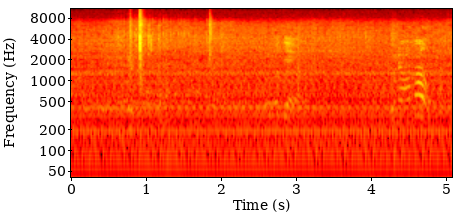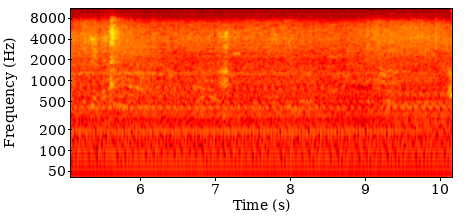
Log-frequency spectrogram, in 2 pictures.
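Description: A fishing boat's engine running steadily at low revs, with a sharp click about a second in and a lighter one a second later.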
